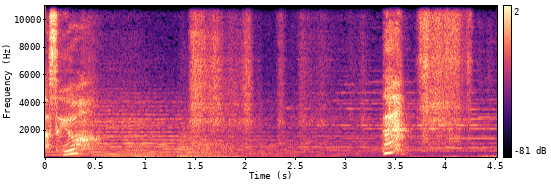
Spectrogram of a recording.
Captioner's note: Oh-nam’s trembling breath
